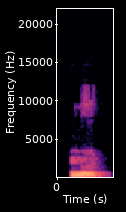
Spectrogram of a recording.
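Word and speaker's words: نون: pronounced Noon.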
